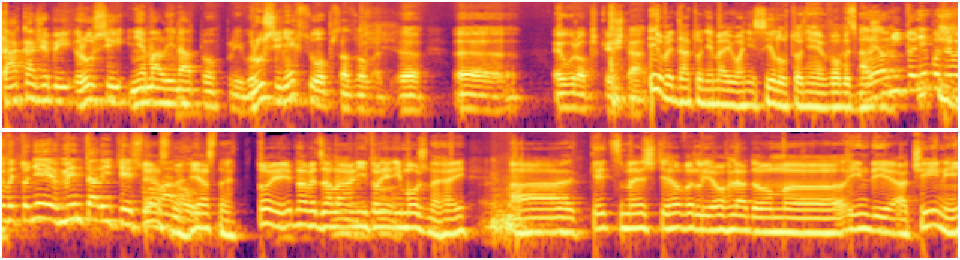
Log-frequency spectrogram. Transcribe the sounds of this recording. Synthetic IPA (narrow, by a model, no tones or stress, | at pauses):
t̪akaːʒɛbiɾusiɲɛmalinat̪ɔfpliʊɾusiɲɛxt͡suːɔpsad͡zɔʋa̰c | ɛuɾɔːpskɛʃt̪a̰ːt̪̚ɲɔʋɛɟnat̪ɔɲɛmajuːaɲisilut̪ɔɲɪɛjɛʋʊɔbɛd͡zmɔɛɔɲit̪ɔɲɛpɔt̪ɾɛbujuʋɛt̚t̪ːɔɲɪɛjɛvmɛnt̪alicɛsljɔasanɛjasnɛt̪ɔjɛjɛd̪̚naʋɛd͡zalɛaɲit̪ɔɲɛɲimɔʒnɛːɦɛj | akɛcz̥mɛɛʃcɛɦɔʋɔɾiliɔɦʎad̪ɔm | ind̪iɛat͡ʃiːni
